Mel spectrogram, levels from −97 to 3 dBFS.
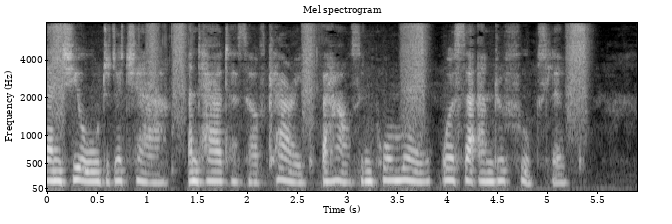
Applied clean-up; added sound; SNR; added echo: none; Liquid; 14 dB; none.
